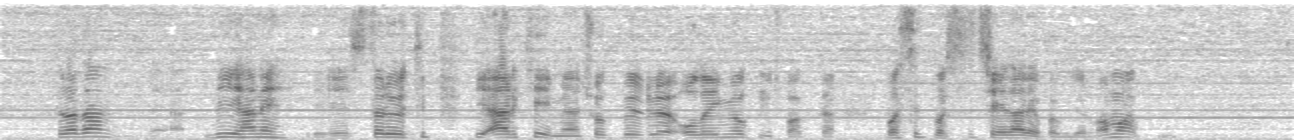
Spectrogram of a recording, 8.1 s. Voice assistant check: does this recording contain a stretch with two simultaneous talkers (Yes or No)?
No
